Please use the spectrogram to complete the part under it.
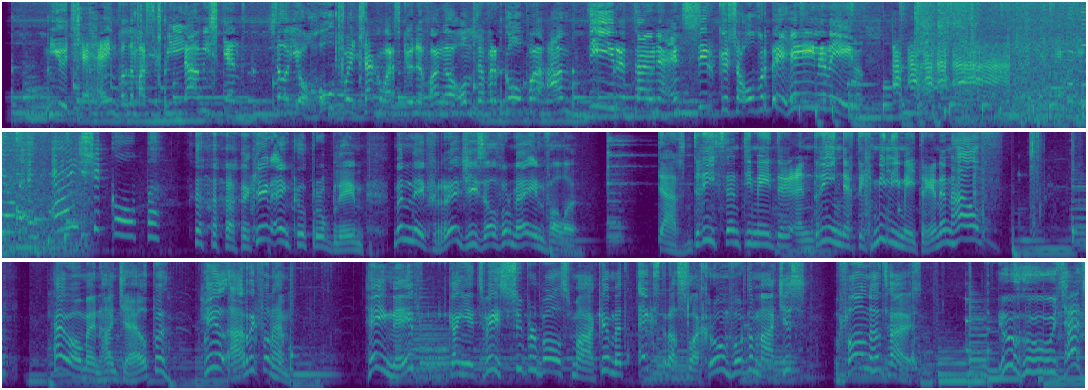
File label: dubbing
